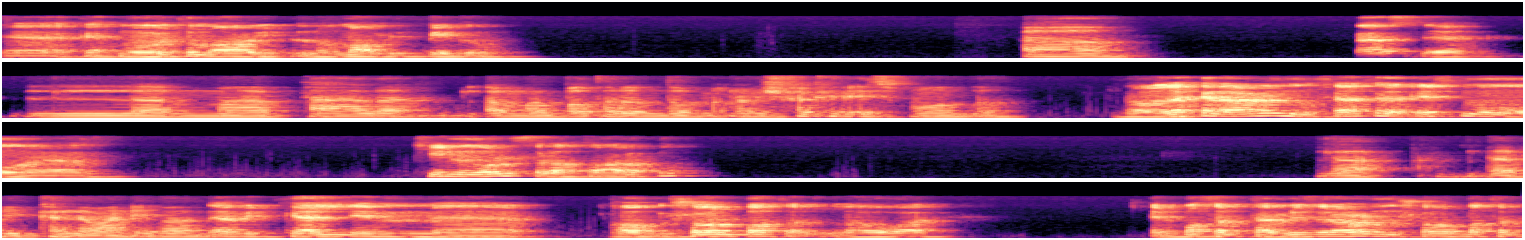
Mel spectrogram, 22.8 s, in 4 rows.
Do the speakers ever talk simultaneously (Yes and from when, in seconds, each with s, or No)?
No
